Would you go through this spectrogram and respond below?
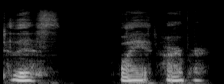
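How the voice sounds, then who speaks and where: A woman guides a meditation in a soothing, hushed voice that is strongly breathy and husky. Her pitch is fairly low with a gravelly creak at the edges. She leaves long pauses between her scripted phrases. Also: level tone, dry recording, studio quality.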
